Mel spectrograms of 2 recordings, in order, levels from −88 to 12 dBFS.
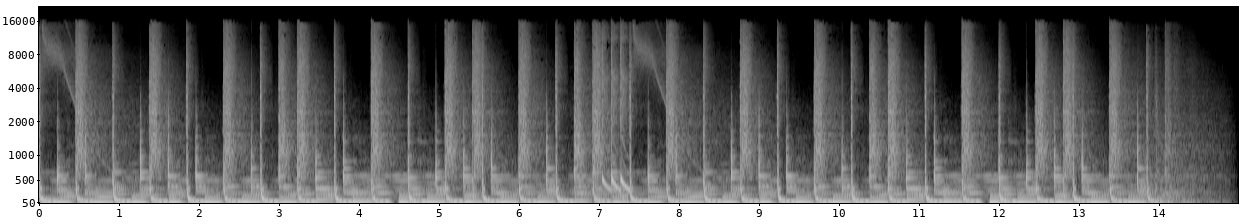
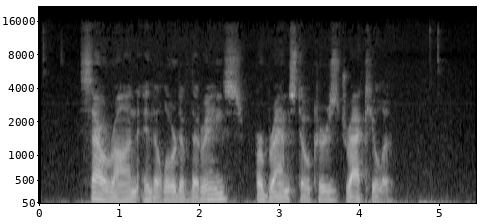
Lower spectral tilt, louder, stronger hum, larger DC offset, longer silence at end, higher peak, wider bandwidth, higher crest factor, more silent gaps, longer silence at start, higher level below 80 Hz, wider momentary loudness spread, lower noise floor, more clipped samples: second, -4.5 dB/octave vs -6 dB/octave; first, -17 LUFS vs -20 LUFS; neither; neither; about the same, 0.3 s vs 0.3 s; about the same, -4 dBFS vs -2 dBFS; about the same, 16.5 kHz vs 15.5 kHz; second, 12 dB vs 20 dB; neither; second, 0 s vs 0.5 s; first, -18 dBFS vs -40 dBFS; second, 2 LU vs 9 LU; second, -40 dBFS vs -48 dBFS; neither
